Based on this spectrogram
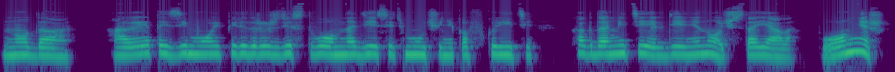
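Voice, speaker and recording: Woman reading as a grumbling sexton man, slow mutter, low, dark mellow tone, audiobook story. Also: fairly even intonation, dull audio, close to an everyday voice. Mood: accusing. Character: gruff suspicious peasant sexton, middle-aged man.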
